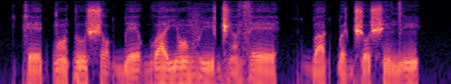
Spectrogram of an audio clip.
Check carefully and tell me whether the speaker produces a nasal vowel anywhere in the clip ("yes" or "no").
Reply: yes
